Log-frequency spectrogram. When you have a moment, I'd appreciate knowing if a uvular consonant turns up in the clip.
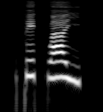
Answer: no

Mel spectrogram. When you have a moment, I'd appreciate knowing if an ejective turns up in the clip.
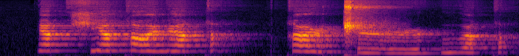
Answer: no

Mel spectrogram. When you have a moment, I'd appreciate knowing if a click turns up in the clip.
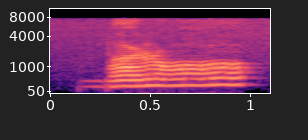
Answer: no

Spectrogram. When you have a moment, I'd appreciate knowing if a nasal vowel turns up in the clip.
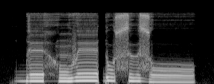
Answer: yes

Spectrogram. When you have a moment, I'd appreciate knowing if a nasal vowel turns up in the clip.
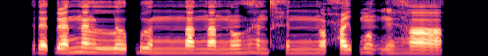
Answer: yes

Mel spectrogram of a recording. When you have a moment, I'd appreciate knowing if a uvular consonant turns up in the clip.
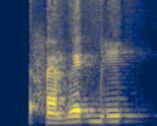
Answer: no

